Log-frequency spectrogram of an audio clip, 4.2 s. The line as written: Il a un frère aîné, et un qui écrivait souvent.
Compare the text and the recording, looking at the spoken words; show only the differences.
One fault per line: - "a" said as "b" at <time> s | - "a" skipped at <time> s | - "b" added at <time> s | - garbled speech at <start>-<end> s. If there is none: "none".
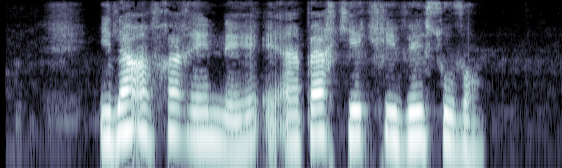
- "père" added at 2.2 s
